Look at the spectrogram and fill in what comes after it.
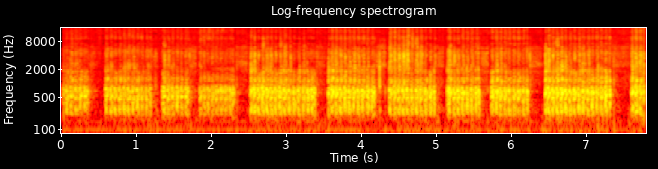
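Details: Sable, Martes zibellina: a rough, buzzing growl in short bursts of about half a second, repeated roughly ten times with brief silent gaps, the harsh tone held steady through each burst.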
